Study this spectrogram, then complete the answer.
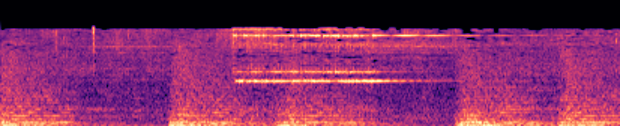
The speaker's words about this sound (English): I have to answer that phone.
